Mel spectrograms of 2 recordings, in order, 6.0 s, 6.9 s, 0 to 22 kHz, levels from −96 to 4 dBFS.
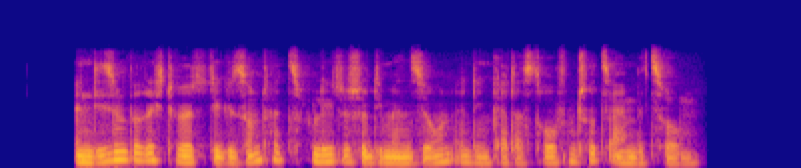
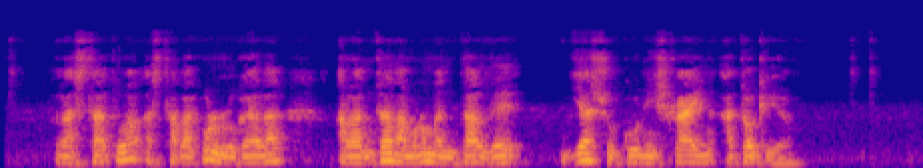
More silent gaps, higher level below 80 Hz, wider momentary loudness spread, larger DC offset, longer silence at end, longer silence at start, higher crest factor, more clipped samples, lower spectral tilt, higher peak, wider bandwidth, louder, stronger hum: neither; second, -58 dBFS vs -52 dBFS; second, 8 LU vs 11 LU; neither; second, 0.8 s vs 0.95 s; first, 0.55 s vs 0.4 s; about the same, 18 dB vs 20 dB; neither; about the same, -6 dB/octave vs -7 dB/octave; about the same, -4 dBFS vs -6 dBFS; second, 7.6 kHz vs 10 kHz; first, -22 LUFS vs -25 LUFS; neither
